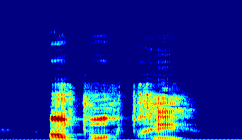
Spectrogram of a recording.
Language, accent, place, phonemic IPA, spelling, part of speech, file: French, France, Lyon, /ɑ̃.puʁ.pʁe/, empourprer, verb, LL-Q150 (fra)-empourprer.wav
- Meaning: 1. to make purple, to color purple, empurple 2. to blush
